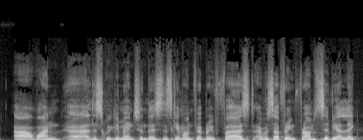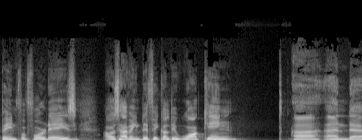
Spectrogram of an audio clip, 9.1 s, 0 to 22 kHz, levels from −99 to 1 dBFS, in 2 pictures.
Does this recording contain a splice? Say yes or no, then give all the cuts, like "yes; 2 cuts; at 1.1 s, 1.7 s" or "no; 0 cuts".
no; 0 cuts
